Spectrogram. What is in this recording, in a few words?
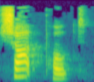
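"shot put", English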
